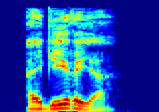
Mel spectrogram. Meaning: Algerian (a person from Algeria)
- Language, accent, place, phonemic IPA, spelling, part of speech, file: German, Germany, Berlin, /alˈɡeriɛr/, Algerier, noun, De-Algerier.ogg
